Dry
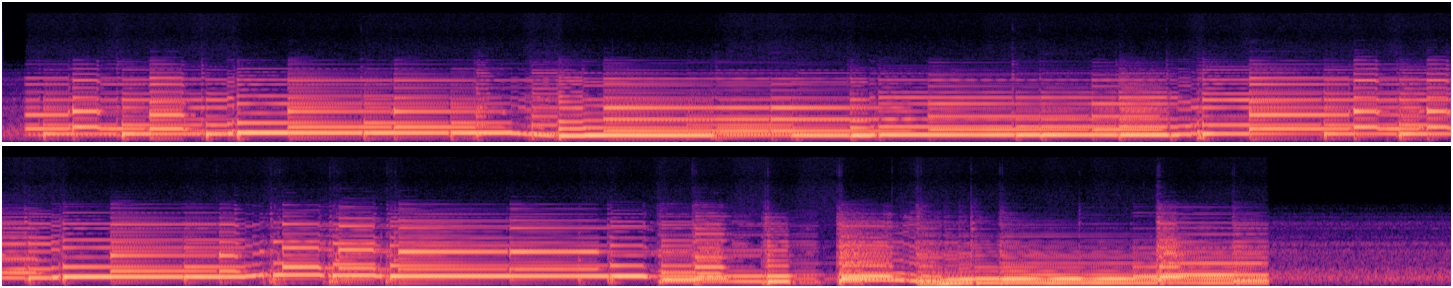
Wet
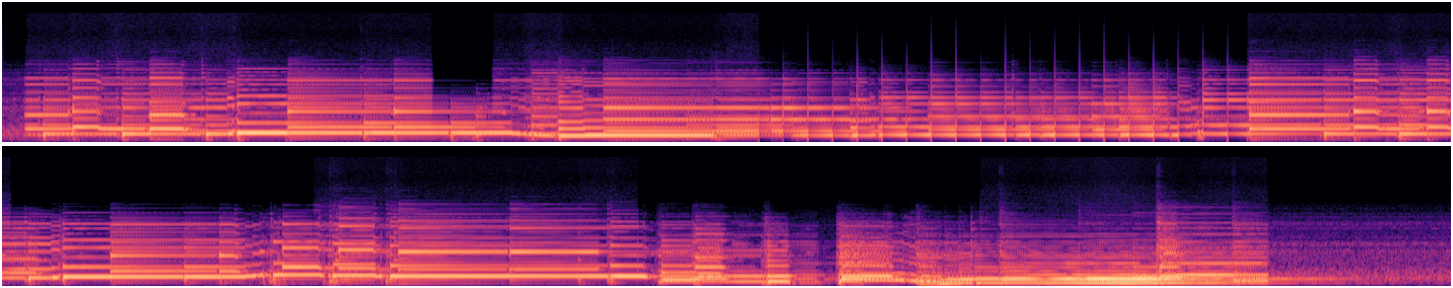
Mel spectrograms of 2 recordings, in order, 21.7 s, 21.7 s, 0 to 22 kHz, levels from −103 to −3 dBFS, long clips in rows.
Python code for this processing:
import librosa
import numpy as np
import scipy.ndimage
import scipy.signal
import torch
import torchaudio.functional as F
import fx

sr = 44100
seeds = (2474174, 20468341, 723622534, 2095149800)

y = fx.comb(x, sr, ms=2.9, depth=0.65, at=(0.5, 2.13))
y = fx.gaussian_blur(y, sr, sigma=10.0, at=(3.21, 3.67), fade=0.02)
y = fx.filter_lfo_bandpass(y, sr, shape='saw_down', hz=5.4, low_hz=320.0, high_hz=1600.0, q=0.87, at=(5.67, 9.34))
y = fx.lowpass(y, sr, hz=2400.0, slope=24, at=(10.92, 13.19), fade=0.02)
y = fx.lowpass(y, sr, hz=1500.0, slope=12, at=(15.63, 18.2))
y = fx.reverb_throw(y, sr, start_s=18.78, length_s=0.55, rt60_s=2.7, drr_db=-4.0)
